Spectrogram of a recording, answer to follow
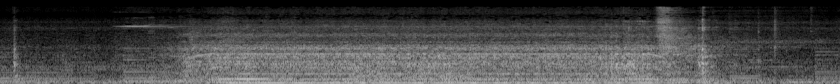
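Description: Pillar drill press running as its bit is fed down into a part, a steady whine over rough cutting noise lasting about five seconds, starting and stopping abruptly. A single sharp knock follows near the end.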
